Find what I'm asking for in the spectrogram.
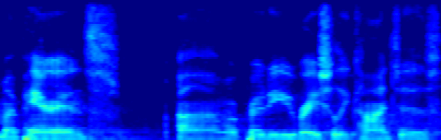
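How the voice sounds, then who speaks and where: Amid noticeable background noise and audible room echo, a woman with an American accent and a medium pitch speaks at a very slow pace. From Oak Park, Illinois. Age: young. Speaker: panelist. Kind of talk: panel discussion.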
